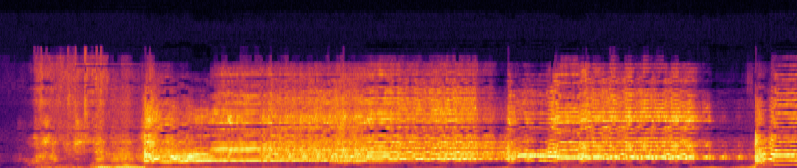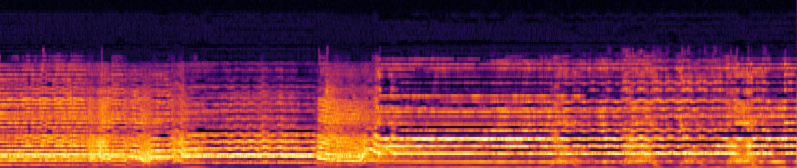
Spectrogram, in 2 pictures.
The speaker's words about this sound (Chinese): 这阵的老妹儿卖点力气啊，呃，看这大喇叭小辈儿的小尖儿吹的怎么样，有没有拱过劲儿啊？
